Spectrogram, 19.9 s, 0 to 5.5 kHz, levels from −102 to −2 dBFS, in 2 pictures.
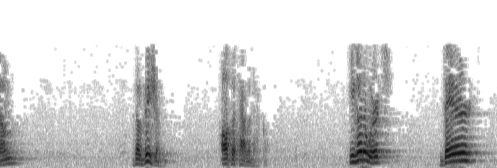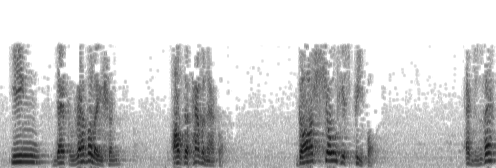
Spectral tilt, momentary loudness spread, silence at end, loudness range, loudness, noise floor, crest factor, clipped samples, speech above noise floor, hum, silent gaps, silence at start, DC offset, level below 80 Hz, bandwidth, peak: -10.5 dB/octave; 19 LU; 0 s; 9 LU; -17 LUFS; -61 dBFS; 18 dB; under 0.1%; 45 dB; none; none; 0 s; under 0.1%; -60 dBFS; 4.2 kHz; -2 dBFS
